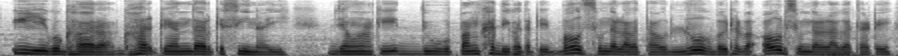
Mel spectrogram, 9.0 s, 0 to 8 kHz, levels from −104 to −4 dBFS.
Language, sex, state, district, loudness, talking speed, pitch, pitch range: Bhojpuri, male, Uttar Pradesh, Gorakhpur, -17 LUFS, 185 wpm, 130 Hz, 125-140 Hz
